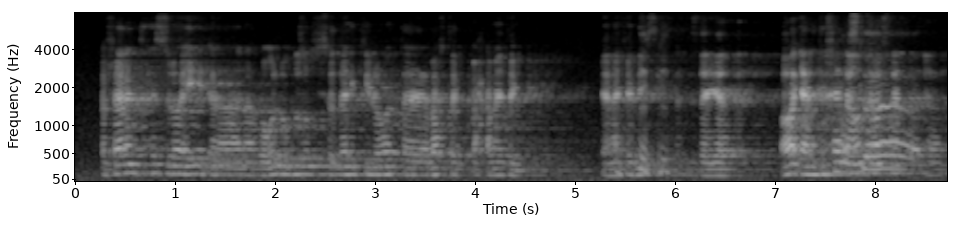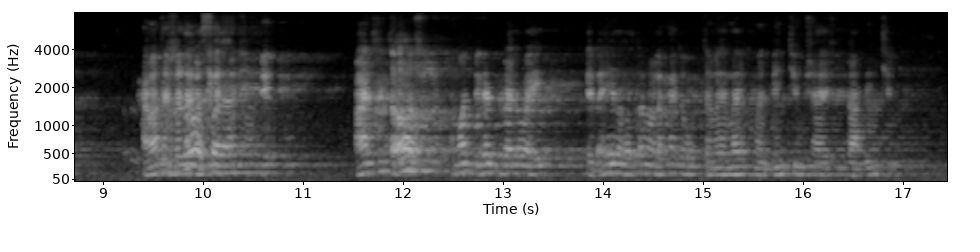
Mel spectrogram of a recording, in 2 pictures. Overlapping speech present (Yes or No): Yes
